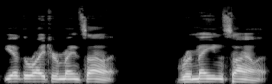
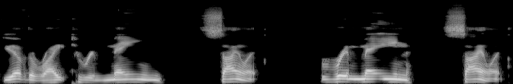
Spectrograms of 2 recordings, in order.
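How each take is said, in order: First: Mock cop warning. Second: Slow, deliberate remain silent; lightly voiced stern cop; mock cop warning. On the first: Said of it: "I was like". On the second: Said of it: "that cop's like".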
